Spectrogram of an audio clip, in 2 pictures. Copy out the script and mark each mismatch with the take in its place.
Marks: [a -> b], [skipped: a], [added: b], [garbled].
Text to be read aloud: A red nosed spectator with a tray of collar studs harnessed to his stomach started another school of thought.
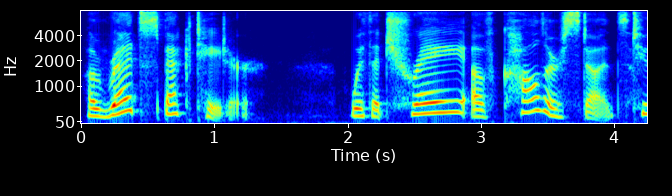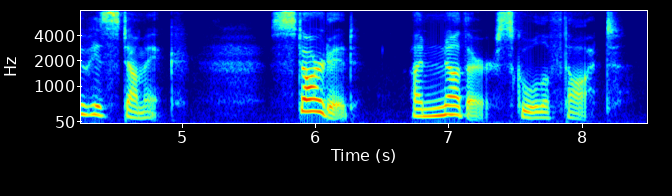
A red [skipped: nosed] spectator with a tray of collar studs [skipped: harnessed] to his stomach started another school of thought.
